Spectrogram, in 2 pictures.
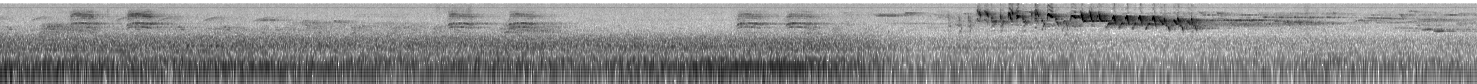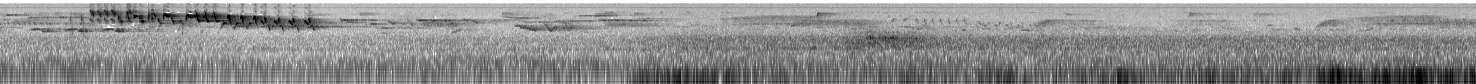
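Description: Wild birds singing and calling: short high chirps repeat through the first third, then two loud, rapid trills fall steeply in pitch about a third and half way through, with scattered calls after. A low steady hum sits under the first third.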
